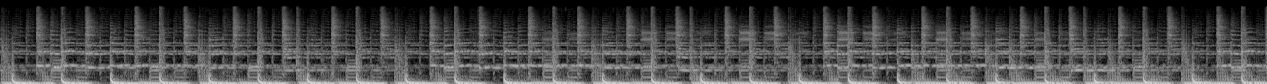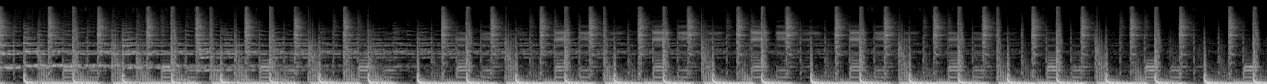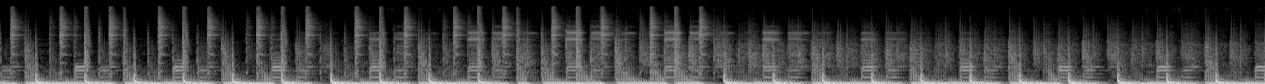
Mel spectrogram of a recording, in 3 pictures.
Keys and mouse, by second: 0.6 alt+click, 1.5 click, 2.0 click, 5.0 p, 7.1 click, 8.3 e, 9.7-12.5 drag, 14.1-15.0 alt+drag, 16.9 click, 17.5 alt+click, 18.9-22.5 drag, 23.5 click, 24.1 alt+click, 27.2 click, 27.8 click, 28.5-29.6 drag, 29.8-32.2 alt+drag, 33.6-37.3 drag, 37.5-37.9 alt+drag.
